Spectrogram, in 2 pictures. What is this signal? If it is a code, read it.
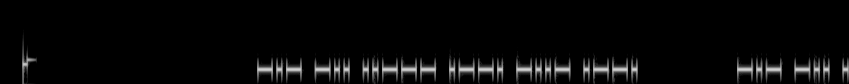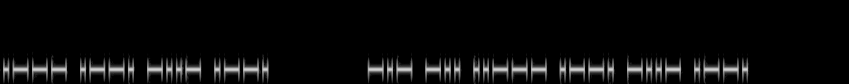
Morse code, heard as a keyed tone, about 25 wpm, 700 Hz. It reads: KD2PXP KD2PXP KD2PXP
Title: USA Call Signs - 6 Characters - Repeated 3x - 25wpm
